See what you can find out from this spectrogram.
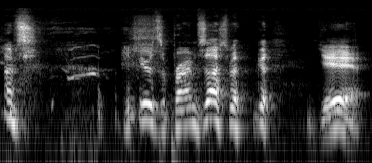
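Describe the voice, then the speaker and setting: A man's voice: fairly high pitch, huge pitch swings, slow, crowd noise. A man co-hosting a podcast with sarcastic, mock-indignant comic riffs and casual swearing. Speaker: podcast co-host.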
